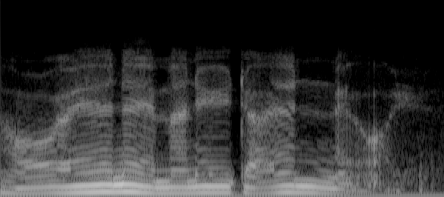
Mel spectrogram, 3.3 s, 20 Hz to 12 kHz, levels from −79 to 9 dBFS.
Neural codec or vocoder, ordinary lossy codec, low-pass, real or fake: none; AAC, 48 kbps; 7.2 kHz; real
